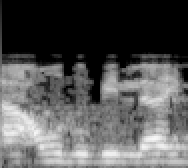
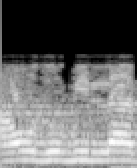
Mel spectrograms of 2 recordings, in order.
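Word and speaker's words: أعوذ بالله: bacaan al-istiazah istiazah mana auzubillahim minasyaitanirrajim ataupun bacaan taawuz ya kita kalau baca auzubillah tu jangan jadi Zai jangan auzubillah itu jadi Zai kita kena gunakan Zal auzubillahubillahim minasyaitan minas ya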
